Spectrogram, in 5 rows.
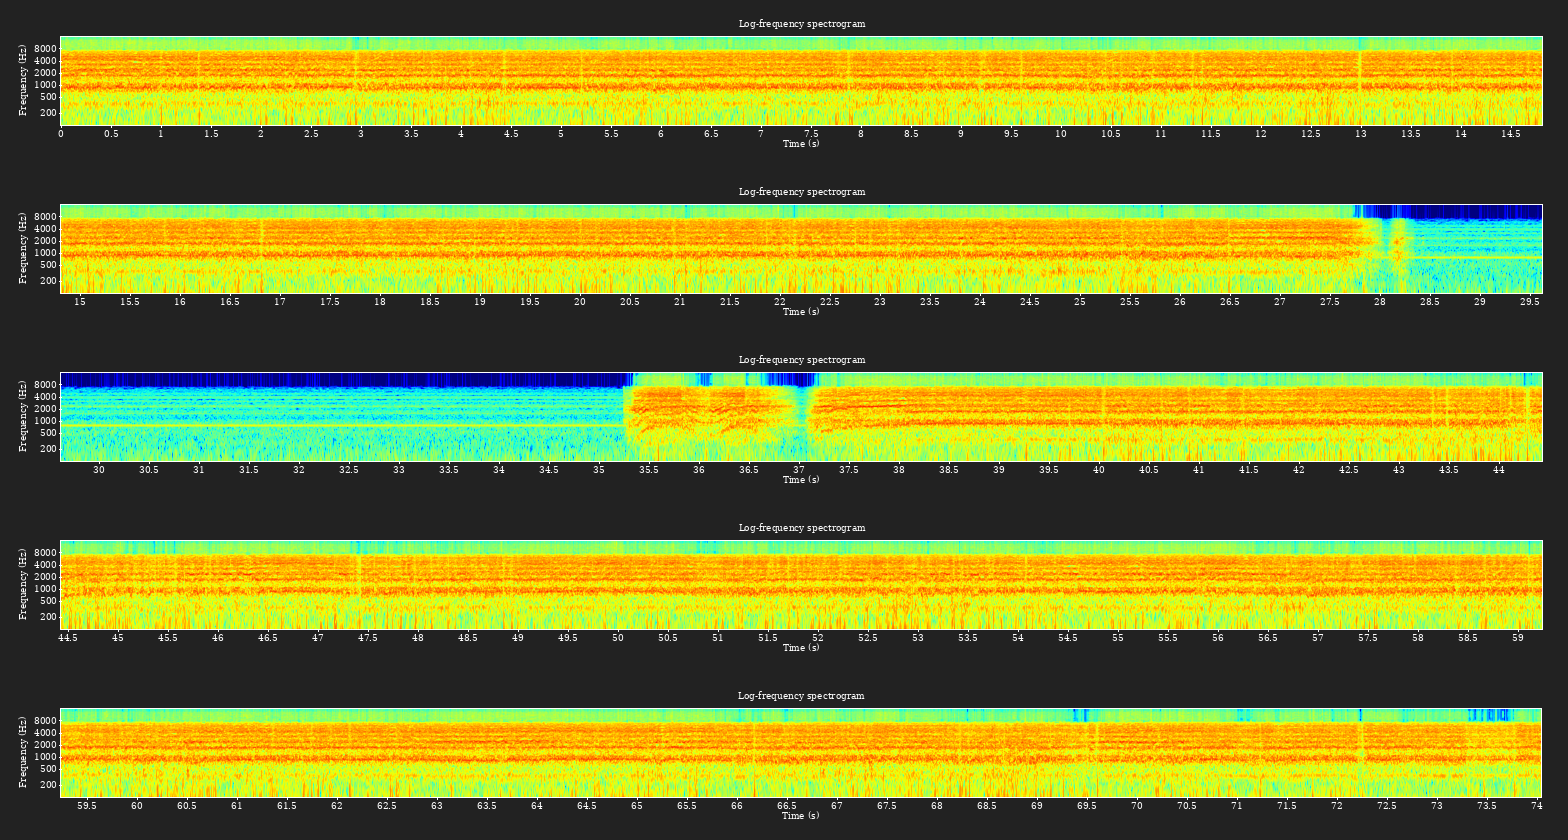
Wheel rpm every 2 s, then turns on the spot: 210, 220, 230, 230, 230, 220, 230, 230, 230, 240, 230, 240, 230, 190, 10, 0, 0, 40, 110, 220, 230, 230, 200, 220, 230, 220, 220, 220, 210, 220, 230, 220, 230, 230, 220, 220, 230.
none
